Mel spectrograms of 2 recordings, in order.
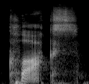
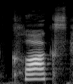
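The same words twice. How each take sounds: First: Secretive whispered clocks. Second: Clocks called out high and loud. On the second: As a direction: burst out with clocks. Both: Acted. Teasing hint to viewers.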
